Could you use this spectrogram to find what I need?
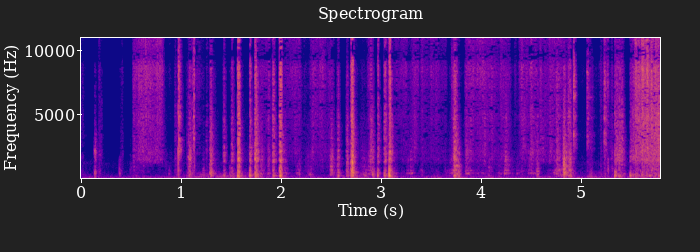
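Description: Compressed air hisses from a blow gun.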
